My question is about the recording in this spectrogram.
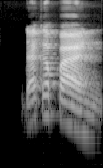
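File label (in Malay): "dakapan", Malay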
